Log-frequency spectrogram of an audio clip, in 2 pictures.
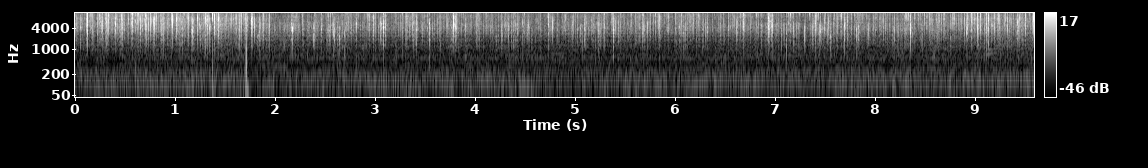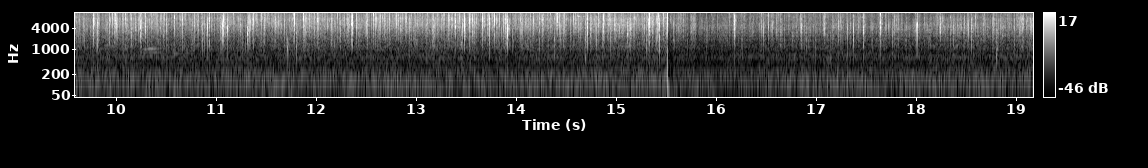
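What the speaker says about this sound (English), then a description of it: "Nothing like a big bonfire." A big outdoor bonfire crackles and hisses steadily at close range on a calm night, with a dense wash of pops and a few sharper snaps standing out, no voices.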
